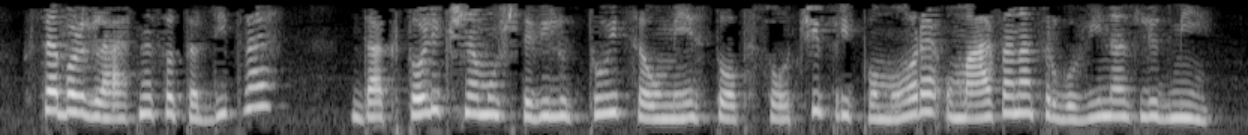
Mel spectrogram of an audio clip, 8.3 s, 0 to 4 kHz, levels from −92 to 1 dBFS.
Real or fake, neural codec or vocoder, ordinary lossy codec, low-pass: real; none; MP3, 16 kbps; 3.6 kHz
